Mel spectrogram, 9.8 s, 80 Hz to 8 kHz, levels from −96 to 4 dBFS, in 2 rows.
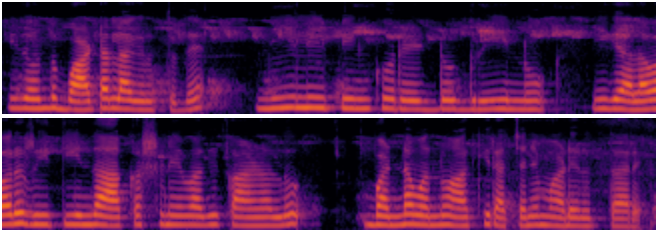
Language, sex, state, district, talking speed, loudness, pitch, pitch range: Kannada, female, Karnataka, Mysore, 105 wpm, -36 LUFS, 235 Hz, 220-245 Hz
